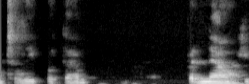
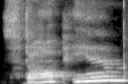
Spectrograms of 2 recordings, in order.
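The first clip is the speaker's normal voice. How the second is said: even higher, shrieking, louder repeat; frantic shout; 13 semitones higher, 6 dB louder than usual. Acted. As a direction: scream it in full panic. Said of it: "Doctor Franken shouted".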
